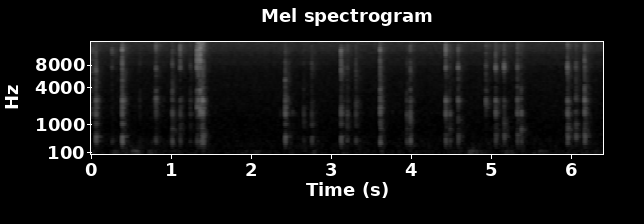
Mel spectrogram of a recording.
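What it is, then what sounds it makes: Plastic hairbrush bristles flicked. Long fingernails scratch and flick the dense plastic bristles of a hand-sized black plastic detangling hairbrush held in both hands. Quiet, irregular bursts of sharp, dry plastic clicks with a bright crackly edge and a slight tone near 340 Hz stop almost instantly, with a soft scratchy hiss between flicks.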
